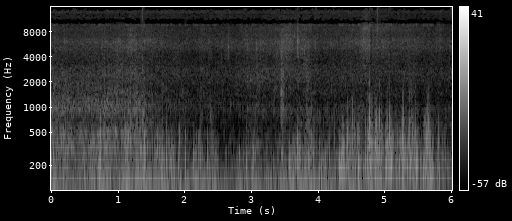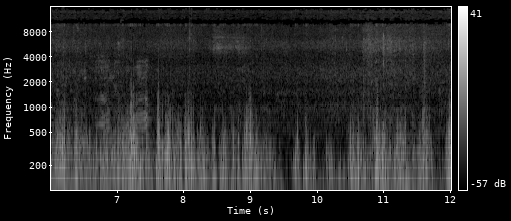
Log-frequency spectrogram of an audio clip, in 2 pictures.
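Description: Wind on a sailboat running under genoa in about 14 knots off Kos, Greece, a constant buffeting rush over the microphone with water and rigging noise, while people talk over it.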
